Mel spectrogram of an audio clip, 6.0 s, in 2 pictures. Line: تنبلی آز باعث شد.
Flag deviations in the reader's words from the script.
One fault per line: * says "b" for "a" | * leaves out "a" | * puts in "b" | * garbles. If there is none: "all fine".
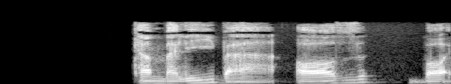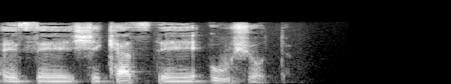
* puts in "و"
* puts in "شکست او"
